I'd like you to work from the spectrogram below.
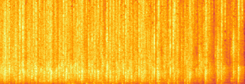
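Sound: audience applause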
